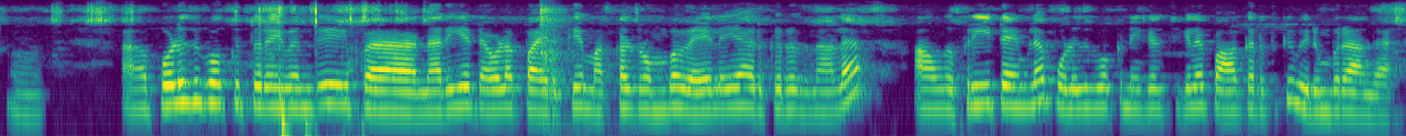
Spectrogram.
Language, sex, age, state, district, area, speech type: Tamil, female, 60+, Tamil Nadu, Krishnagiri, rural, spontaneous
